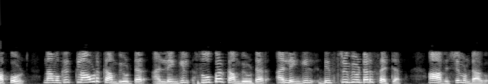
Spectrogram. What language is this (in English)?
Malayalam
